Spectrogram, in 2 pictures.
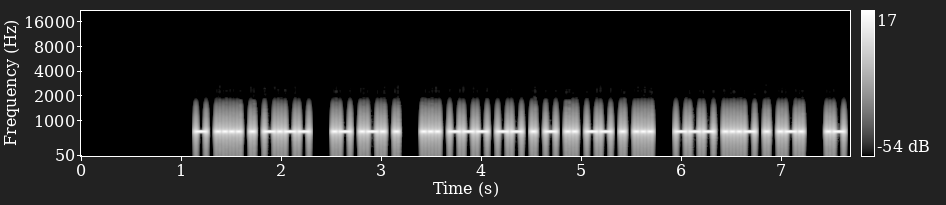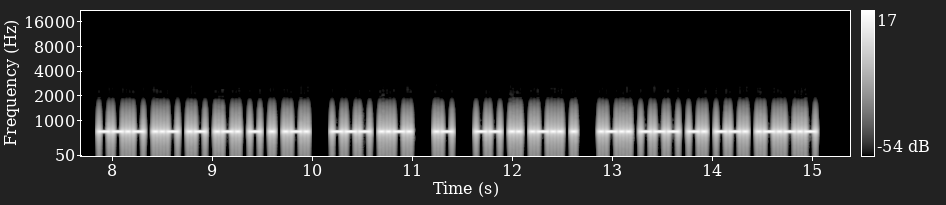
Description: Morse code, heard as a keyed tone, about 34 wpm, 700 Hz. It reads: THEY ARE SOMETIMES OVER A QUARTER OF A MILE LONG.
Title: Sentences from Top 1300 Words 35wpm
